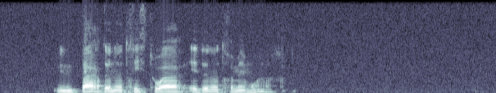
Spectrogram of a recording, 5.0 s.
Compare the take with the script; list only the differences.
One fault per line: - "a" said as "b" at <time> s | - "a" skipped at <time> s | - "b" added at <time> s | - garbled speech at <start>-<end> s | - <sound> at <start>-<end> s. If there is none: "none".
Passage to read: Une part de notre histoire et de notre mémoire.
none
